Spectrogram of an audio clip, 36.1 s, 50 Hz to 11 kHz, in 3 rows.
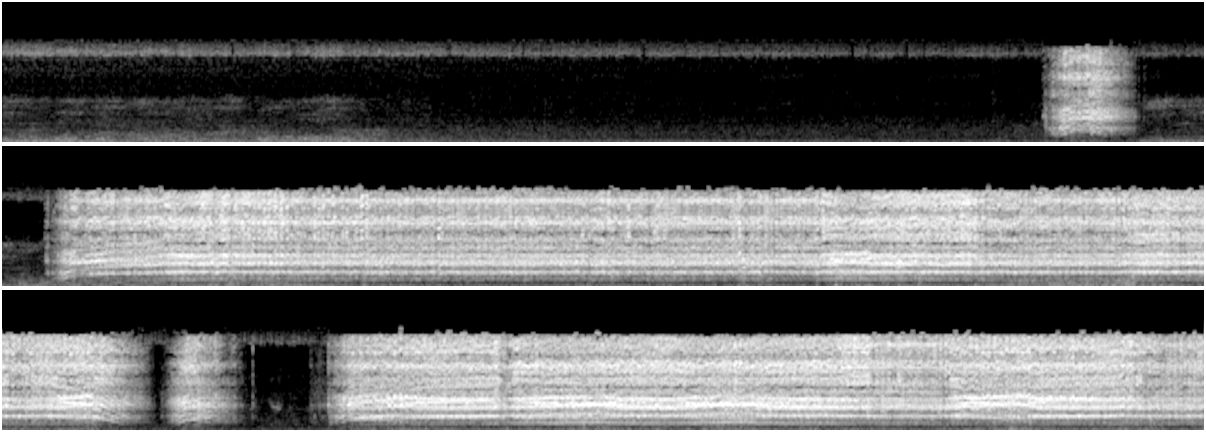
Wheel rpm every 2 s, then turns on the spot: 0, 0, 0, 0, 0, 20, 80, 160, 160, 160, 160, 160, 100, 30, 150, 160, 160, 160.
none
